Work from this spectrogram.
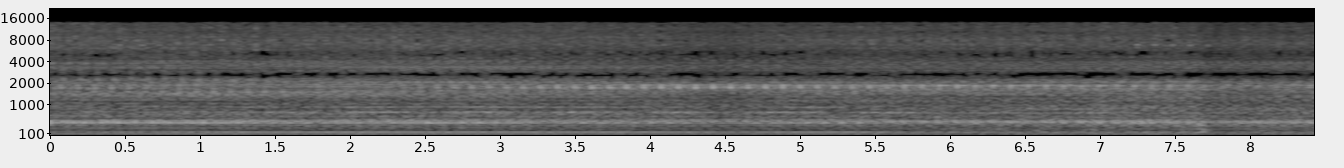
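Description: Even, settled idle with a steady hum and no tapping or knocking standing out after start-up; sounds healthy.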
